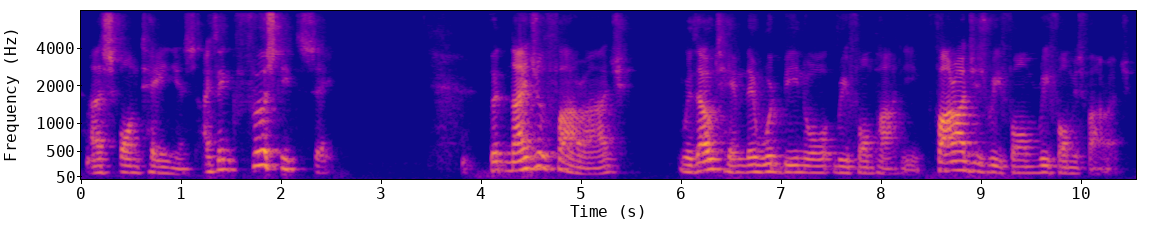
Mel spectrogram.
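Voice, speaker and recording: A Welsh political activist and former parliamentary candidate speaks off the cuff as an interview guest, emphatic and oratorical, leaning on repetition and rhetorical questions. His mid-range voice is animated, a little slow, and a bit bright. The sound is roomy.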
